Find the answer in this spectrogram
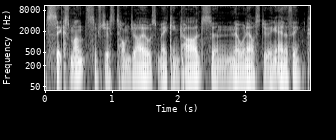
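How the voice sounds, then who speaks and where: An English accent at a moderate pace, on a very clean recording with a silent background and a dry, close sound with no echo. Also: man. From England. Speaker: business intelligence director. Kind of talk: conference talk. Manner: hesitant, many fillers.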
